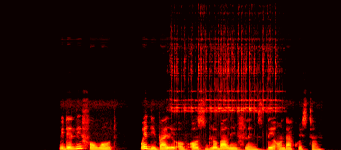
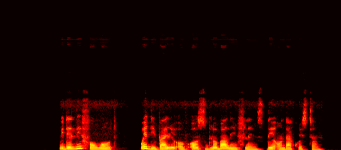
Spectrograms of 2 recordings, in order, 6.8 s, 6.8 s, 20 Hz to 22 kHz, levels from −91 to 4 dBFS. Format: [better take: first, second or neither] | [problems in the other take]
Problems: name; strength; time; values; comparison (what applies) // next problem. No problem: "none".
second | background sound (Bell); 13 dB below the speech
